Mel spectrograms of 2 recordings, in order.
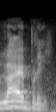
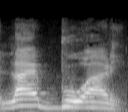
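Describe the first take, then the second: First: No extra vowel is inserted inside the word. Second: An extra vowel is inserted inside the word. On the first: The speaker calls it right. "Inside of library" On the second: The speaker calls it wrong. "they will insert a vowel where there is no vowel"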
